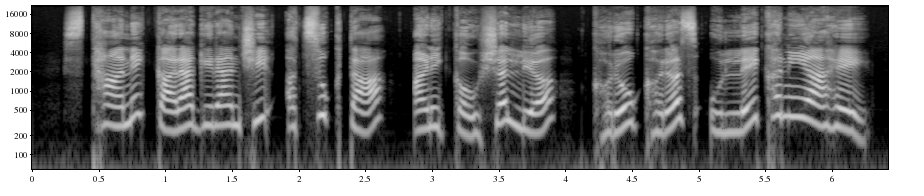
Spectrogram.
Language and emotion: Marathi, surprised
